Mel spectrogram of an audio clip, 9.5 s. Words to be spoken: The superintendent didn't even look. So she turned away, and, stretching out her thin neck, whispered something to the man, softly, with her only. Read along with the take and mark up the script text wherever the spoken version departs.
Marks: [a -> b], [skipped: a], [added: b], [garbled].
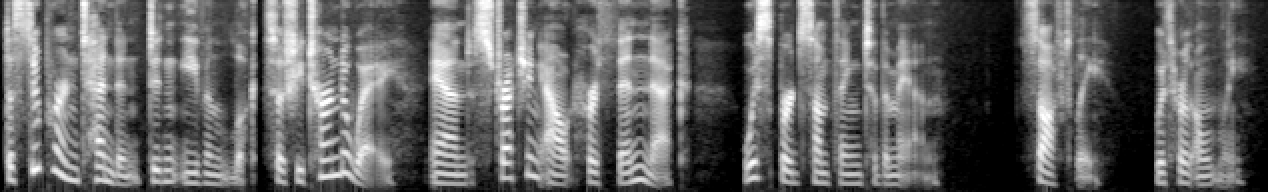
The superintendent didn't even look. So she turned away, and, stretching out her thin neck, whispered something to the man, softly, with her only.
